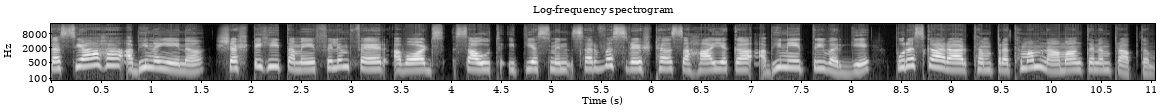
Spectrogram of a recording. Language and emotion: Sanskrit, neutral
